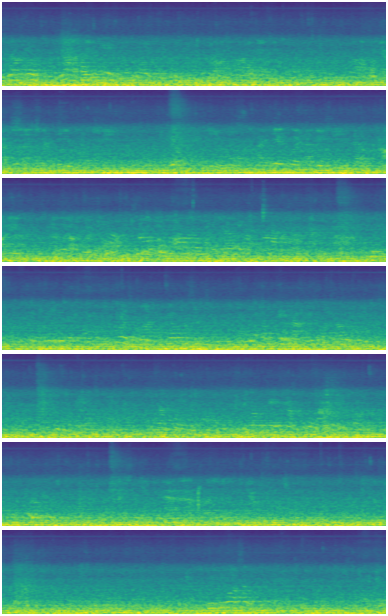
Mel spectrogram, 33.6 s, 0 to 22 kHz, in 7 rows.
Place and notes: Late at night, traffic sound, Binaural recordings, Sony PCM D100+ Soundman OKM II
Hsinchu City, Taiwan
